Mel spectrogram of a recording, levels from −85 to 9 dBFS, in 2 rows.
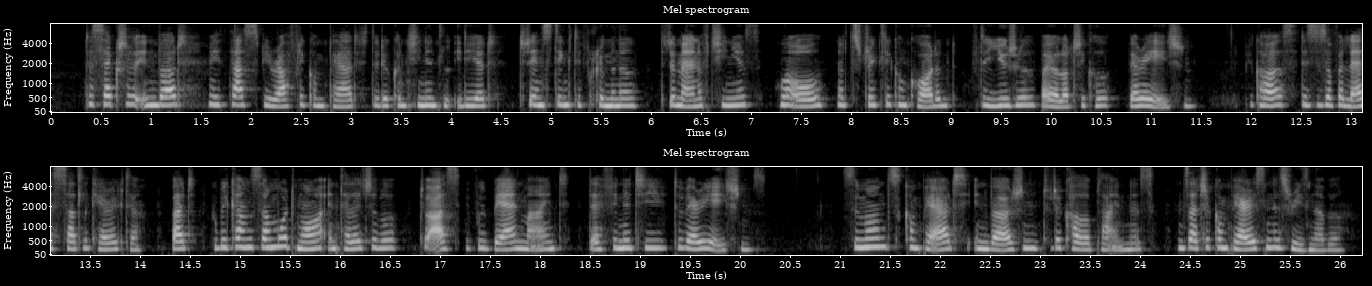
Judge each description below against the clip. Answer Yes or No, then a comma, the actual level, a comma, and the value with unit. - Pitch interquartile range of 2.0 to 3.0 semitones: Yes, average, 2.7 semitones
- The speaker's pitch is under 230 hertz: No, high, 245 Hz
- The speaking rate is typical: Yes, average, 160 wpm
